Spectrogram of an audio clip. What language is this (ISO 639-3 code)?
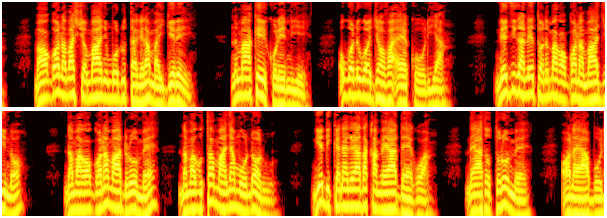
kik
